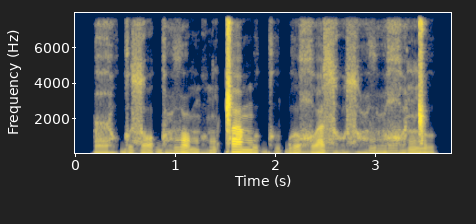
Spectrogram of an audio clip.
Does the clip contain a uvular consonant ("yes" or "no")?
yes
